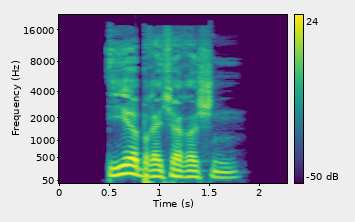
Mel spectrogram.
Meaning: inflection of ehebrecherisch: 1. strong genitive masculine/neuter singular 2. weak/mixed genitive/dative all-gender singular 3. strong/weak/mixed accusative masculine singular 4. strong dative plural
- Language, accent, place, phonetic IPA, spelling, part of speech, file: German, Germany, Berlin, [ˈeːəˌbʁɛçəʁɪʃn̩], ehebrecherischen, adjective, De-ehebrecherischen.ogg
